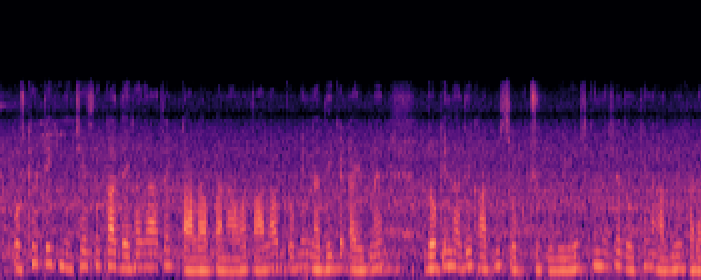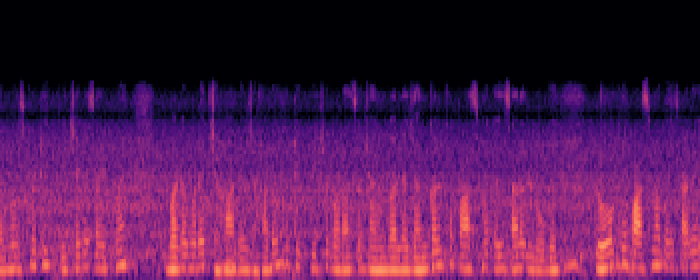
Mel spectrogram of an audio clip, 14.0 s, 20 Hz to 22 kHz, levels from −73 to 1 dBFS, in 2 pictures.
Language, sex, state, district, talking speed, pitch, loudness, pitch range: Hindi, male, Bihar, Saran, 265 wpm, 145 Hz, -23 LUFS, 130-165 Hz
